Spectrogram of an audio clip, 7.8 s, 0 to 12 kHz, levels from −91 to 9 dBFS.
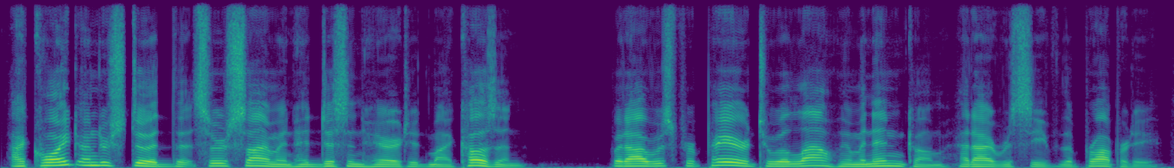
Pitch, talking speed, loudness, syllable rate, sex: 155 Hz, 185 wpm, -17 LUFS, 6.0 syllables/s, male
